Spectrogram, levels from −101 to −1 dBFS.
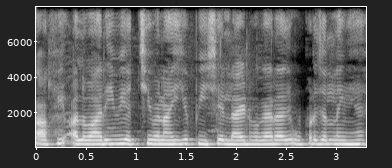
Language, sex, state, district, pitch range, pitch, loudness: Hindi, male, Uttar Pradesh, Budaun, 215-230 Hz, 220 Hz, -14 LUFS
